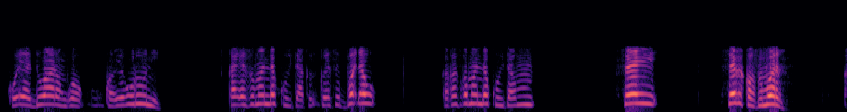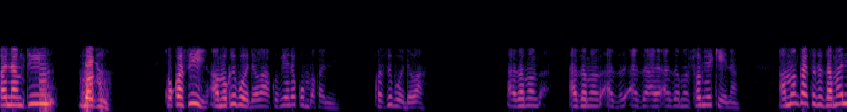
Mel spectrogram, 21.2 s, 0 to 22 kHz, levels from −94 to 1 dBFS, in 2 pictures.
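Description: From 11.08 to 12.76 s, the decoder unpacks each G.726 code word with its bits in reversed order, a codec payload misread. The 32 kbit/s line band, 200 Hz to 3.6 kHz, carries harsh, rasping distortion that buries the speech until the packing matches again.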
